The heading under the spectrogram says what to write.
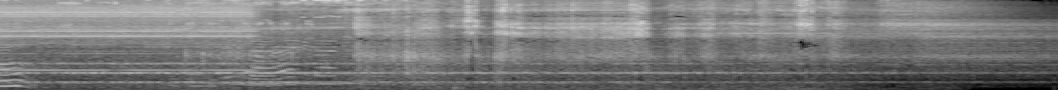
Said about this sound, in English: Short of fingernails being dragged down a blackboard, the sound of a dental drill is possibly the most uncomfortable thing I can think of.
